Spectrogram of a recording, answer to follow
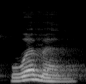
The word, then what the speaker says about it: women: à plusieurs d'entre nous en anglais américain cela se prononce women woman mais en anglais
